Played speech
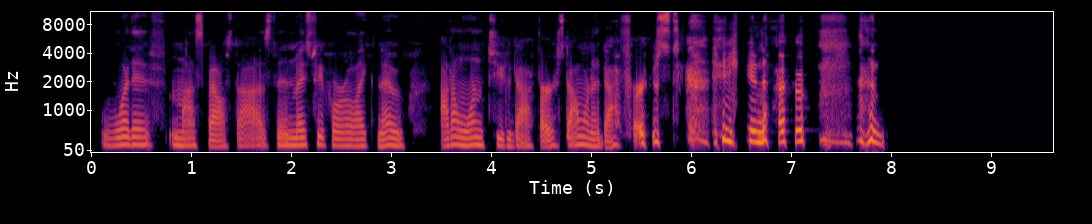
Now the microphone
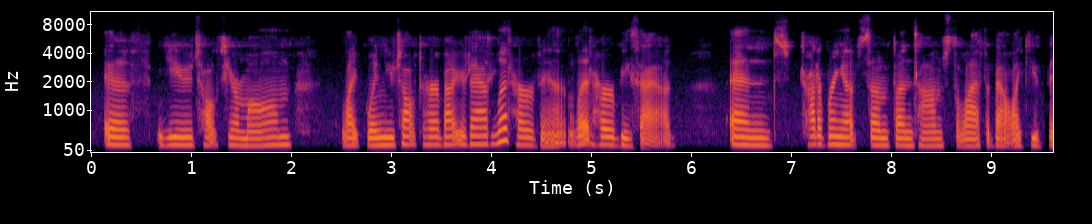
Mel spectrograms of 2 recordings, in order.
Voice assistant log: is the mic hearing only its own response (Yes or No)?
No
